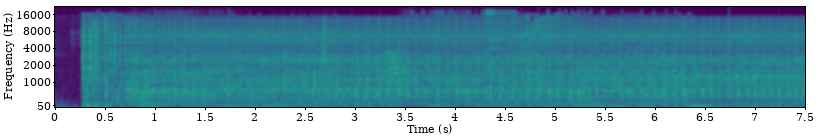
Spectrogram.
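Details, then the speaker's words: 1974 Honda MT250 Elsinore two-stroke at first startup after fitting the correct ignition coil: screams flat out at steady high revs that never drop. The throttle was stuck, and it kept running even with the spark plug boot pulled off. "The throttle was stuck so bad, and even though I pulled the spark plug boot off, the engine was somehow still running. Luckily, the engine finally died."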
